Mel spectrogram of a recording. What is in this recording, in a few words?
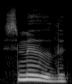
"smooth"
